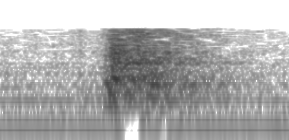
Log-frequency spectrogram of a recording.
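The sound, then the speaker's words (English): A single sneeze, a short, sharp burst of breathy noise that fades quickly, heard on its own over faint background hiss with no talking. “Bless you.”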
